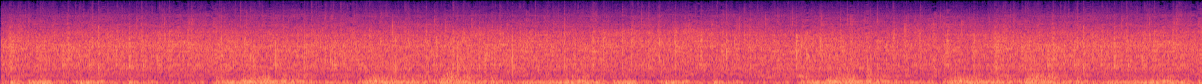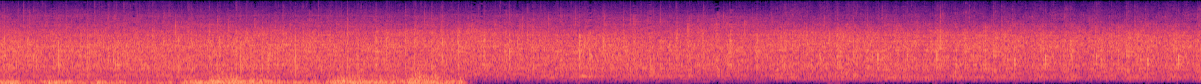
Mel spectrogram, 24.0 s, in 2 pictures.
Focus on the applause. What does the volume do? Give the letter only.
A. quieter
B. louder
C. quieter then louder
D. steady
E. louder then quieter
D.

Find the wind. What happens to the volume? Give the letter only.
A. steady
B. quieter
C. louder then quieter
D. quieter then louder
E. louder
A.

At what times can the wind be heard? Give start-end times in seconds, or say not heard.
0.0-16.7.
